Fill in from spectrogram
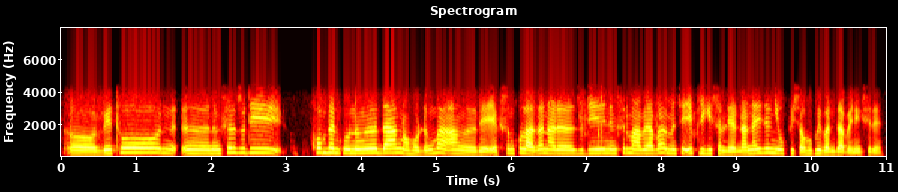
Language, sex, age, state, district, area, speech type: Bodo, female, 45-60, Assam, Kokrajhar, rural, conversation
